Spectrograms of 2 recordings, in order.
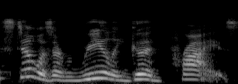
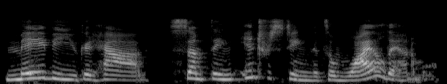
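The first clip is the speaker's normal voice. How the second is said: normal talking voice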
